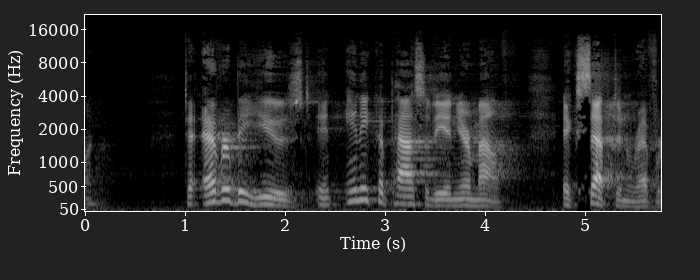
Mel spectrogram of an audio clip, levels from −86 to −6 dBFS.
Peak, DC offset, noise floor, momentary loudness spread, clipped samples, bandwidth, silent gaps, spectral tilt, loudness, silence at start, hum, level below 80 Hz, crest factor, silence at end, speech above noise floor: -12 dBFS; under 0.1%; -68 dBFS; 15 LU; under 0.1%; 16 kHz; none; -1 dB/octave; -35 LUFS; 0 s; none; -76 dBFS; 26 dB; 0 s; 32 dB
